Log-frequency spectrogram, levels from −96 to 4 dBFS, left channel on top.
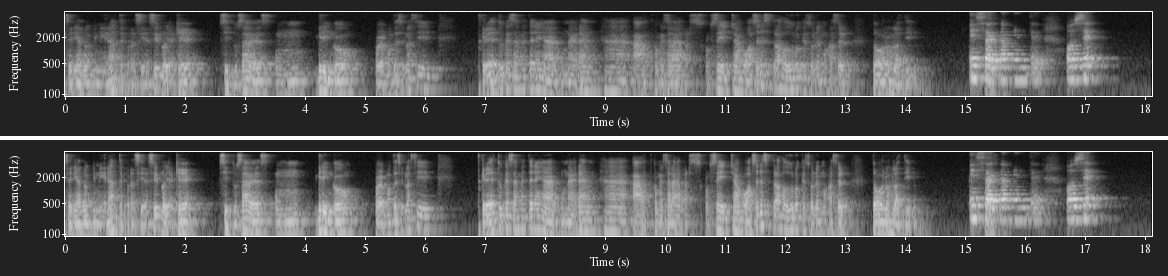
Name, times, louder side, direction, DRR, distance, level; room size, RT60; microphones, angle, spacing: voice 1, 0.0-2.1 2.6-3.9 4.2-4.8 5.2-6.4 7.0-13.0 13.5-14.2 15.3-15.5, right 3 dB, 55° right, 6 dB, 0.3 m, -25 dB
voice 2, 15.1-16.2 16.7-17.1, right 1 dB, 10° left, -3 dB, 0.9 m, -20 dB
3.4 x 3.1 x 3.3 m, 0.73 s
head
